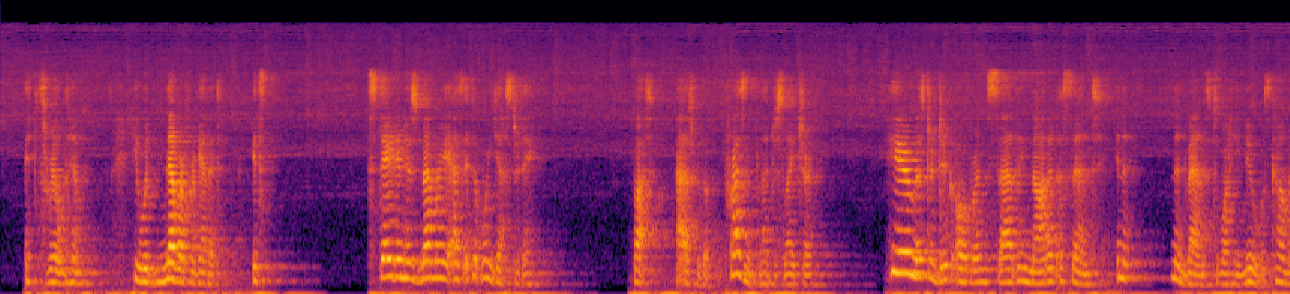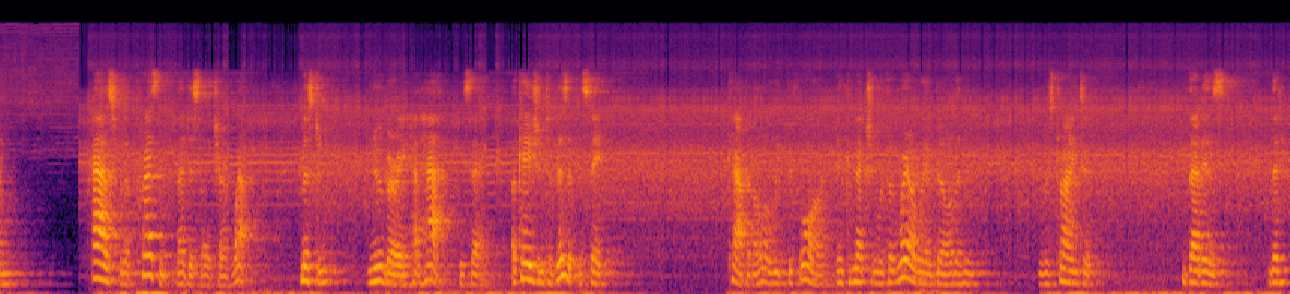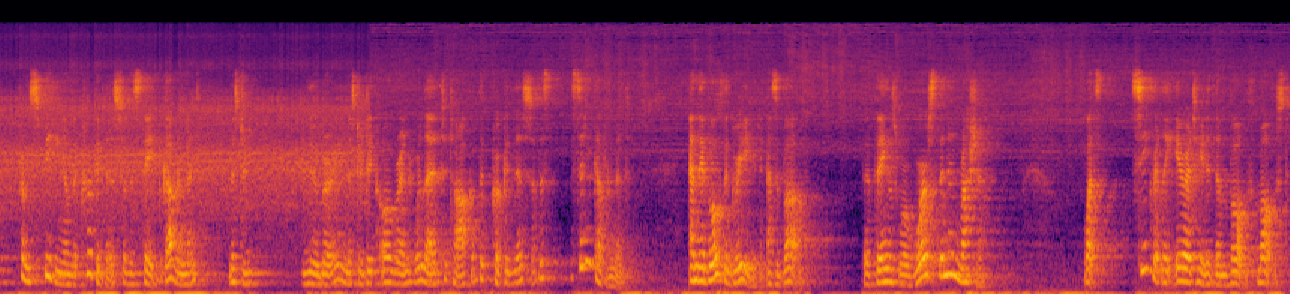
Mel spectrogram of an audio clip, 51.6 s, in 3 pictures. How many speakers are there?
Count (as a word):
one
